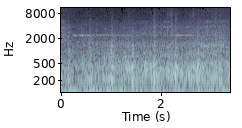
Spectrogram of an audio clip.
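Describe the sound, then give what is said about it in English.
A train pulls away along the rails, its low continuous drone marked by faint rhythmic clacks and a thin metallic whine, with no voices present. “But then he slowed and stopped and watched the train go off.”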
